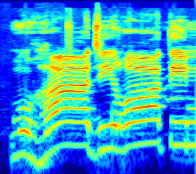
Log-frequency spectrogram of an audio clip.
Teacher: ये हा हलक का आखिर जो सीने की तरफ है वहाँ से निकलता है, तो निकाल कर पढ़ेंगे वाज़ेह करके। मुहाजिरातिन, तिन पर गुन्ना करेंगे क्योंकि तनवीन के बाद हरूफ हल्की जो कि 6 हैं, हमज़ा हा, आइन हा, गैन खा, उनमें से कोई लफ्ज़ नहीं आया, इस वजह से इस तनवीन पर हम गुन्ना करेंगे।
